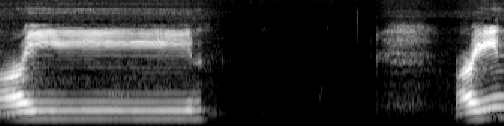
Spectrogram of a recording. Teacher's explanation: है आईन ईन जो है वह हरूफ हलक में से है हलक के दरमियान वाले हिस्से से अदा होगा और थ्री टाइम्स इसको जो है ना दराज किया जाएगा मदद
